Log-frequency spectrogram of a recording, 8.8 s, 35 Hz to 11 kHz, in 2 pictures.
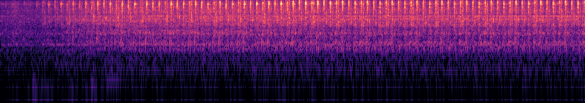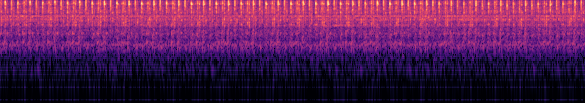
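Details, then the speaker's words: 2006 Toyota Avensis with P0303 cylinder 3 misfire code, at idle: uneven, hissy stumble repeating a couple of times a second; scope shows shorted primary windings in the number-three ignition coil, new coil fitted. "but shorted primary cars started primary windings on Kyle number three new car going"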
